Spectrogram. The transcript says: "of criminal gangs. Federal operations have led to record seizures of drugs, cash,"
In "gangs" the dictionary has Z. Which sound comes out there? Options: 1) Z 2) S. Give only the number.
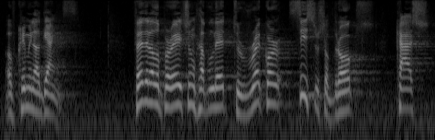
2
